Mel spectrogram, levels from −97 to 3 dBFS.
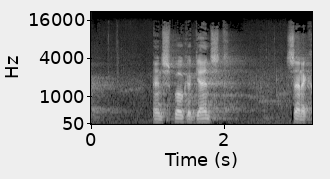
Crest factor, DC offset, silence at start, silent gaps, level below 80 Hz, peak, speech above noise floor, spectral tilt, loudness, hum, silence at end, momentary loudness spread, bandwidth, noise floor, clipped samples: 22 dB; under 0.1%; 0 s; none; -70 dBFS; 0 dBFS; 31 dB; -0.5 dB/octave; -19 LUFS; none; 0 s; 17 LU; 16.5 kHz; -51 dBFS; under 0.1%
